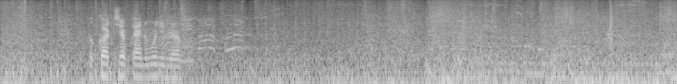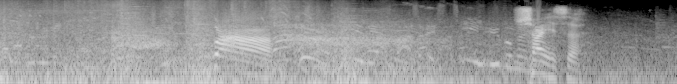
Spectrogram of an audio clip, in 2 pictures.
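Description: Explosions boom and crash.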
